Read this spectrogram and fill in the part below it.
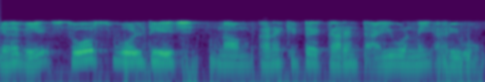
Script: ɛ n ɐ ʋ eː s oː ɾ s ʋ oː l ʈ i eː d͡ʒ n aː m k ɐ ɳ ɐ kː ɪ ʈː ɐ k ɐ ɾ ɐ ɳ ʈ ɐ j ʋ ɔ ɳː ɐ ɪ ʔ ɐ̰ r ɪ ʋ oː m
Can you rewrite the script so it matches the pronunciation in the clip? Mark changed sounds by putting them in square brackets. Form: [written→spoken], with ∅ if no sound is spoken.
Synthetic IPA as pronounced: ɛ n ɐ ʋ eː s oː ɾ s ʋ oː l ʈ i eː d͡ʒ n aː m k ɐ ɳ ɐ kː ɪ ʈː ɐ k ɐ ɾ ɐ ɳ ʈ ɐ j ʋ ɔ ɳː ɐ ɪ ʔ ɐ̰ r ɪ ʋ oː m

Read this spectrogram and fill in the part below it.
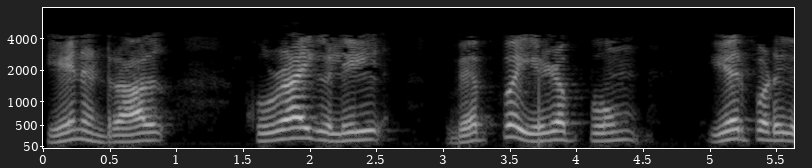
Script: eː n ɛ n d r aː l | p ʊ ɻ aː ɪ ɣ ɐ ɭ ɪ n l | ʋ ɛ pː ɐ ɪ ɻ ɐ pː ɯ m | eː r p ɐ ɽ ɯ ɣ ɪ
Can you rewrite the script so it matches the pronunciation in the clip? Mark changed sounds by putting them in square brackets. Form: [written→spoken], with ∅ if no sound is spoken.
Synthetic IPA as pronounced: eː n ɛ n d r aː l | [p→k] ʊ ɻ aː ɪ ɣ ɐ ɭ ɪ [n→∅] l | ʋ ɛ pː ɐ ɪ ɻ ɐ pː ɯ m | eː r p ɐ ɽ ɯ ɣ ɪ

